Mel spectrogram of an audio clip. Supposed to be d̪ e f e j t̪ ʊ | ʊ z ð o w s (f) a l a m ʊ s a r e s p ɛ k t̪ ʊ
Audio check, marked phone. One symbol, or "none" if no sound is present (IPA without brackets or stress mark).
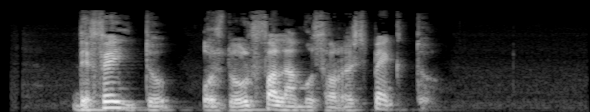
f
